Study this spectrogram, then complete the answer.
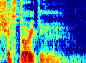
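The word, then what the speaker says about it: Shesterkin: I believe it's Shestorkin.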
